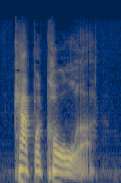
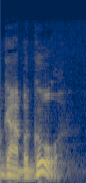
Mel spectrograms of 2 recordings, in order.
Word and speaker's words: gabagool: Way, is actually Americanized capicola. That's how it's spelled, capicola. – How do you spell gabagool? You don't spell it. – C-A-P-P-I-C-O-L-A.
